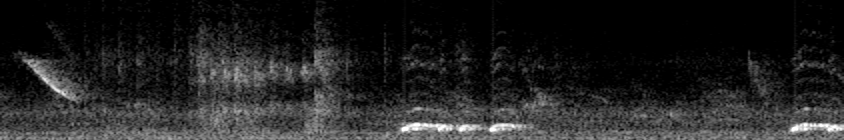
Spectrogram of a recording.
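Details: Young, not fully tame captive zebra dove, tail not yet long, excited and crowing after hearing wild doves: short, rolling, burred coos, two in quick succession and another two seconds later; a thin high chirp opens.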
